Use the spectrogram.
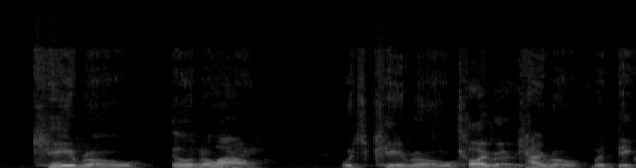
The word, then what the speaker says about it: Cairo: which Cairo, Cairo. but they pronounce it Wow.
